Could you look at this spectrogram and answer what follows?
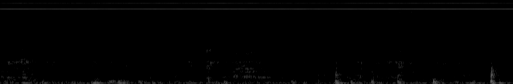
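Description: A crayon scribbles on paper during a Gelli plate crayon-resist session, a faint, steady scratching with a few soft taps and no talk.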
